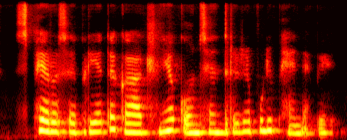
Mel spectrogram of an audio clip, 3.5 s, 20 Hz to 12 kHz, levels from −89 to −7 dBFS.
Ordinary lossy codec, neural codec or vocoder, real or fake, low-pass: Opus, 64 kbps; codec, 24 kHz, 1.2 kbps, DualCodec; fake; 10.8 kHz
